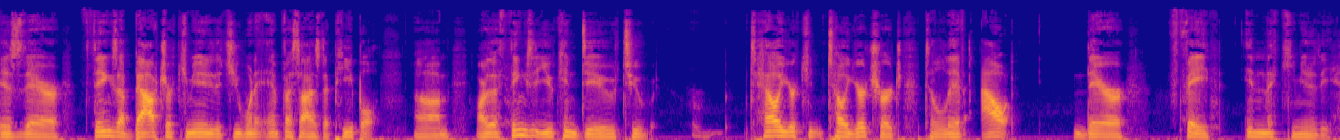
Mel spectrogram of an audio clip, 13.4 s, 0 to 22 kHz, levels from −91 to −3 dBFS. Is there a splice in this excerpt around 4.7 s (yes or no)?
yes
